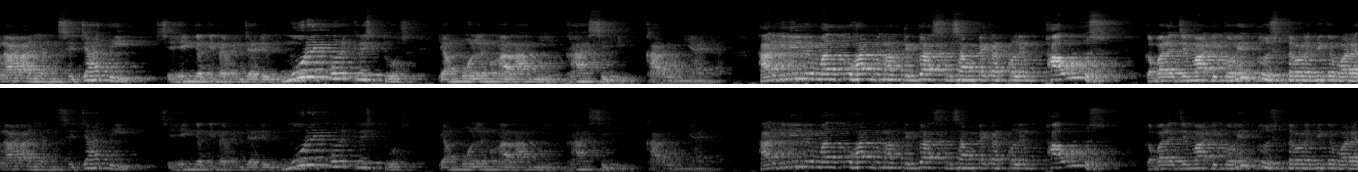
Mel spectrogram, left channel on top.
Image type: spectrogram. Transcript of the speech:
yang sejati, sehingga kita menjadi murid-murid Kristus yang boleh mengalami kasih karunia-Nya. Hari ini firman Tuhan dengan tegas disampaikan oleh Paulus kepada jemaat di Korintus, terlebih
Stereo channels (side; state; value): right; quieter; 13.7 dB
